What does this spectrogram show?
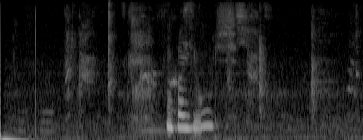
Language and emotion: Russian, sad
